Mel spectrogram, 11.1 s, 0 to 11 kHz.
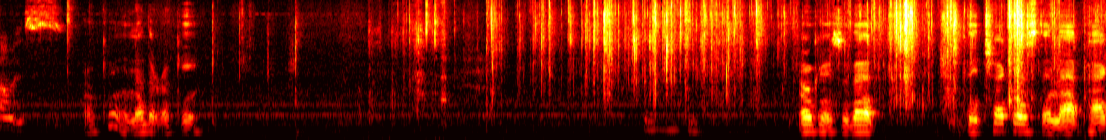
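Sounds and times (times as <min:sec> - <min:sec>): foil wrapper crinkling: 0:03.8 - 0:11.0.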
